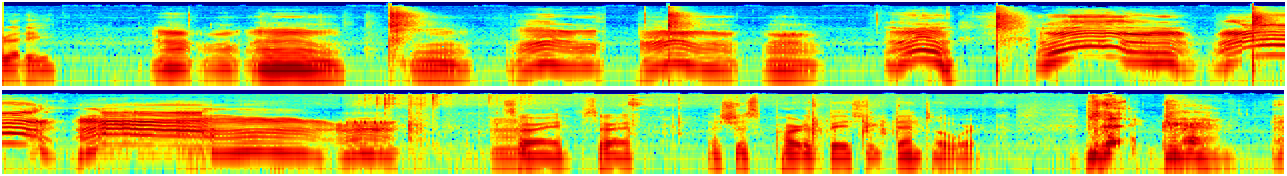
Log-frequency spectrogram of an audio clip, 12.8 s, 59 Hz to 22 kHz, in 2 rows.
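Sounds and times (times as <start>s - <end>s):
speech: 0.0s - 12.8s
person yelping and wailing: 0.7s - 9.1s
slaps to the face: 1.8s - 2.3s, 3.2s - 3.6s, 4.9s - 5.2s, 6.2s - 6.5s.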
